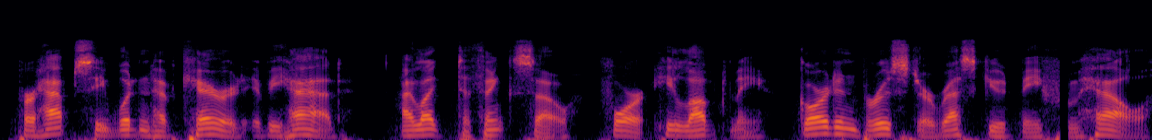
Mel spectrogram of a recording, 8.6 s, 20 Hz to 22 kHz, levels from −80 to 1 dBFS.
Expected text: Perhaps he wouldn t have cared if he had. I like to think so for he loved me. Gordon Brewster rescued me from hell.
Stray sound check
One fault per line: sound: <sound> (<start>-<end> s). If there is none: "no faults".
sound: dropout (7.9-8.0 s)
